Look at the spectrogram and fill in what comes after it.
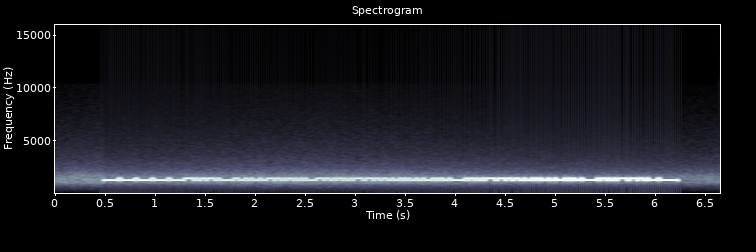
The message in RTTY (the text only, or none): CQ DX DE PY6DE PY6DE K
